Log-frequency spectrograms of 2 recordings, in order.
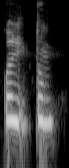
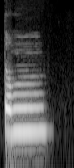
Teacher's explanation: You say the meme sakin and you end the sound. Don't do tum or drag it out at all, okay?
